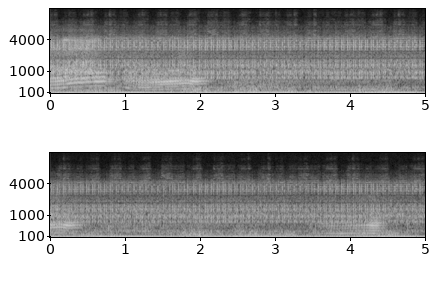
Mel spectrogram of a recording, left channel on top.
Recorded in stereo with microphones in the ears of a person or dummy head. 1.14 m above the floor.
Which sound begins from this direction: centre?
A helicopter, at 0.0 s.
